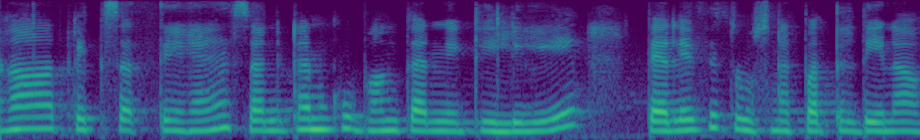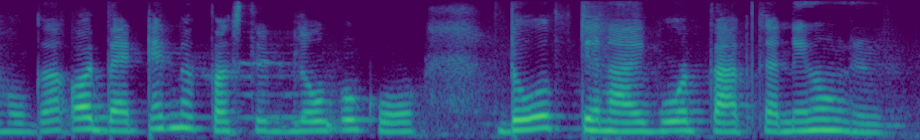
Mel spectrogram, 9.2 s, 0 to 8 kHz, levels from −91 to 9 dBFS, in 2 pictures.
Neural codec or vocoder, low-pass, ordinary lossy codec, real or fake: codec, 16 kHz, 1 kbps, X-Codec, HuBERT features, trained on general audio; none; none; fake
